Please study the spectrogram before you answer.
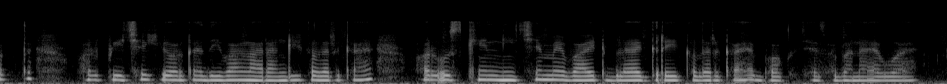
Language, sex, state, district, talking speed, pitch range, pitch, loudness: Hindi, female, Jharkhand, Sahebganj, 160 wpm, 190-205 Hz, 195 Hz, -29 LUFS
